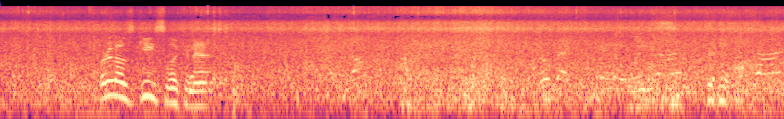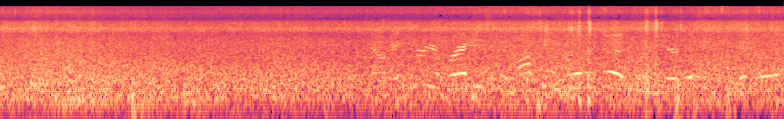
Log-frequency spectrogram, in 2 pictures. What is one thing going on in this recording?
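Young men on a raft call out to each other over the roaring water.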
